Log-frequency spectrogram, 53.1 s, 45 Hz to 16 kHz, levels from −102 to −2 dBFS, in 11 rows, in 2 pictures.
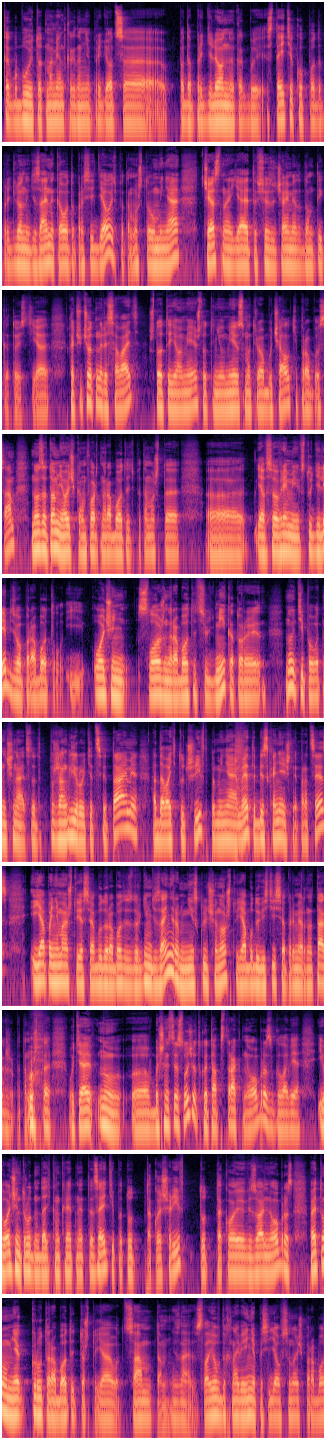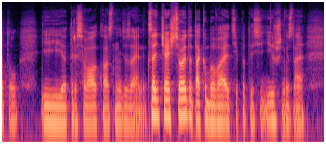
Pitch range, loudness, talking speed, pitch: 105-120 Hz, -22 LUFS, 190 wpm, 110 Hz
